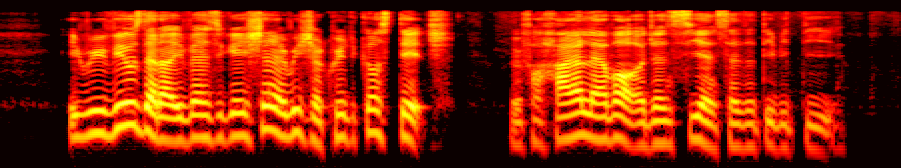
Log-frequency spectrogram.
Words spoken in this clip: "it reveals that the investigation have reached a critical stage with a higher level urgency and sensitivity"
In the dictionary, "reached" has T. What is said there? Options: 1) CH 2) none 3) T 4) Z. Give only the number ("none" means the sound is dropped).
2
